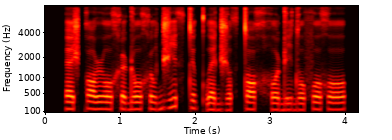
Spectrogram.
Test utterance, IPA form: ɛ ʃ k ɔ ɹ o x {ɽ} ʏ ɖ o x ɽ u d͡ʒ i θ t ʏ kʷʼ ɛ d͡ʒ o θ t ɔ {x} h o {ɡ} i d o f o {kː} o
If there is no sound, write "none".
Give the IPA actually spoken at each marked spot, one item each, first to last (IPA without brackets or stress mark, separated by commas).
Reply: ɽ, x, ɖ, x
